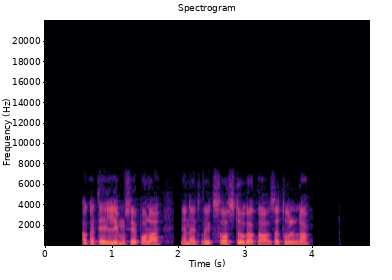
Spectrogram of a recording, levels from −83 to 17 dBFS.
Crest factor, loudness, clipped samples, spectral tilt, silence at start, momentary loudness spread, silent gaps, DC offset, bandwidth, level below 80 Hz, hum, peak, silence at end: 16 dB; -18 LUFS; under 0.1%; -4 dB/octave; 0.55 s; 8 LU; 1.96-2.03 s; under 0.1%; 7.2 kHz; -58 dBFS; none; -2 dBFS; 0.9 s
